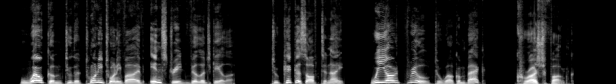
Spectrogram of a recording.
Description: Warm, wise and comforting.
Voice of God Style
General American, African American, Western, South and New York accents.
Middle Aged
